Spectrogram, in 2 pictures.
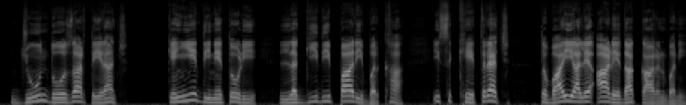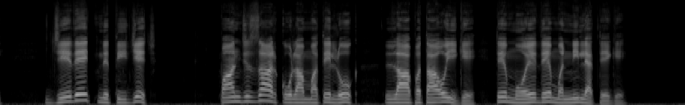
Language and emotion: Dogri, neutral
